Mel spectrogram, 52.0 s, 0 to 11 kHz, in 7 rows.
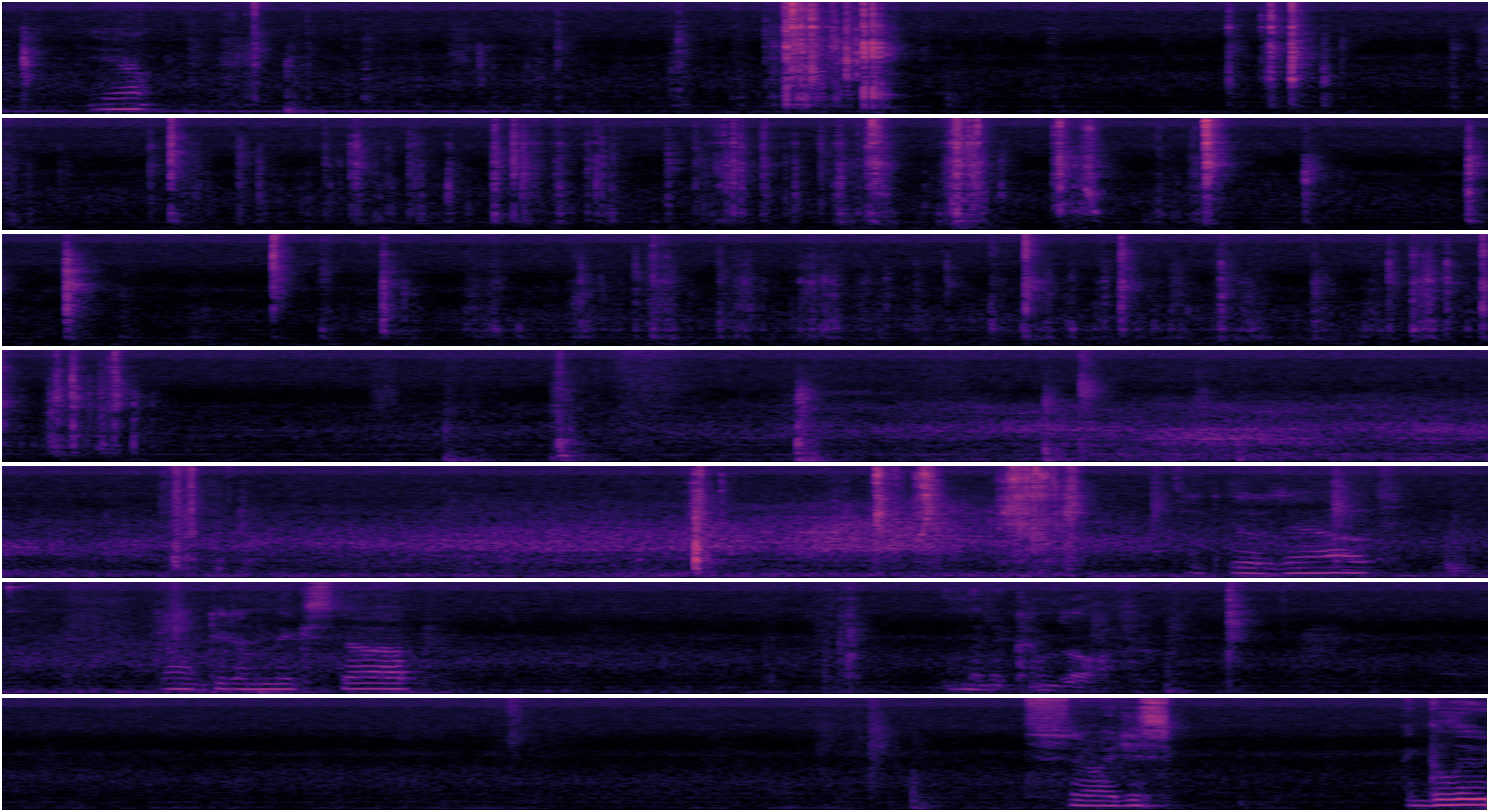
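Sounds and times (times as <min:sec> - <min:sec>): tools and small parts clicking: 0:06.1 - 0:13.6, 0:16.2 - 0:23.1, 0:33.2 - 0:35.2.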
